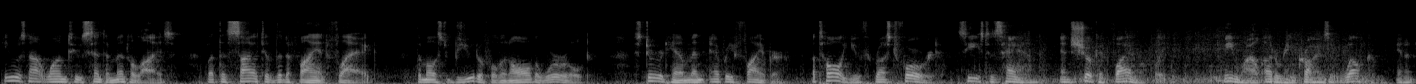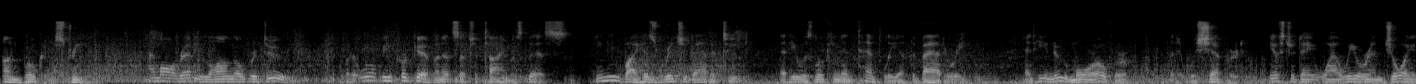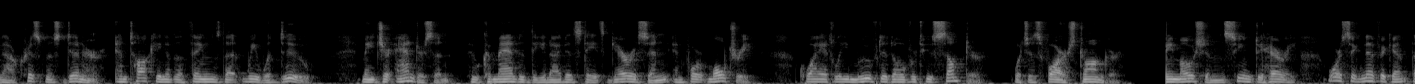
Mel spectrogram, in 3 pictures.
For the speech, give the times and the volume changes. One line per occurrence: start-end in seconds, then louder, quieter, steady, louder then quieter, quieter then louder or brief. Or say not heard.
0.0-42.4 steady.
